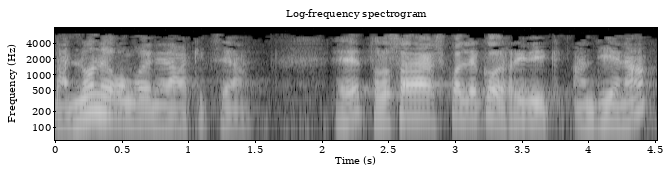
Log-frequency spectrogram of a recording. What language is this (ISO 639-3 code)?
eus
